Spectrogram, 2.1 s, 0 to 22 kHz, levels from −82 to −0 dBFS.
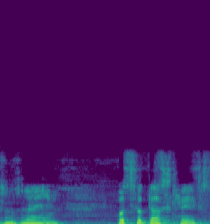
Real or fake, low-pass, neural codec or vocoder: fake; 7.2 kHz; codec, 32 kHz, 1.9 kbps, SNAC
